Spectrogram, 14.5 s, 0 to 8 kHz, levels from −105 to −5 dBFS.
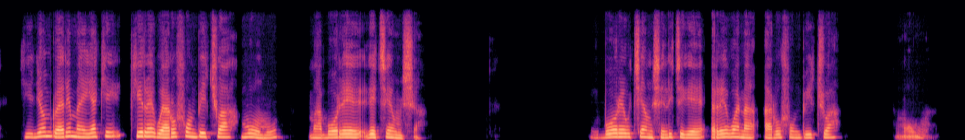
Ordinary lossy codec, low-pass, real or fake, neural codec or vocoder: none; 7.2 kHz; fake; codec, 16 kHz, 4.8 kbps, FACodec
